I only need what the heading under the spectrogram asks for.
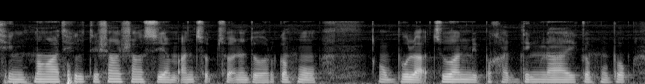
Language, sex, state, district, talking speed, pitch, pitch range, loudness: Mizo, male, Mizoram, Aizawl, 205 wpm, 115 Hz, 110-115 Hz, -19 LUFS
